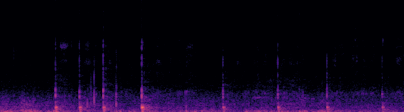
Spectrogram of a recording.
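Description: Faint taps and scratches of a stylus writing by hand on a tablet: about ten short, irregular strokes.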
